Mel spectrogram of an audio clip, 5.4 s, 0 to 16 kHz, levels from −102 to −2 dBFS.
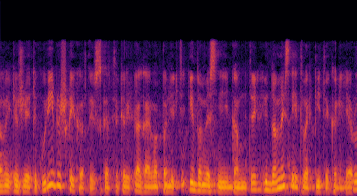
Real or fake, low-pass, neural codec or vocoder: fake; 7.2 kHz; codec, 16 kHz, 2 kbps, FreqCodec, larger model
